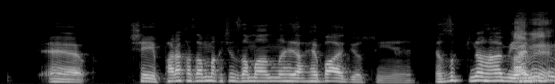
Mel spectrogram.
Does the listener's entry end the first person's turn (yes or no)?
no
